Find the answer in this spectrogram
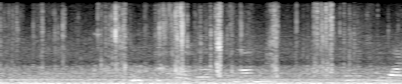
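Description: Crinkling and crackling of a baseball card pack's wrapper being torn open by hand, many small sharp crackles over a steady low hum.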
